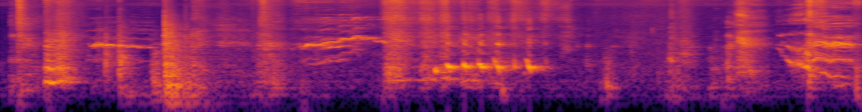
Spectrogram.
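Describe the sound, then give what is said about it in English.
Repeated heavy pounding on a door, loud irregular thuds spread across several seconds, with bursts of laughter and voices mixed in between the knocks. “just gonna keep pounding on the door.”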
